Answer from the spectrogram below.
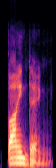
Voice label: "binding", American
